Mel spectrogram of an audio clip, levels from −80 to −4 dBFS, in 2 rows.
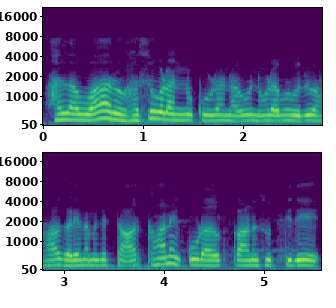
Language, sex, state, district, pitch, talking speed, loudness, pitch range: Kannada, female, Karnataka, Shimoga, 180 Hz, 105 wpm, -21 LUFS, 175-195 Hz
